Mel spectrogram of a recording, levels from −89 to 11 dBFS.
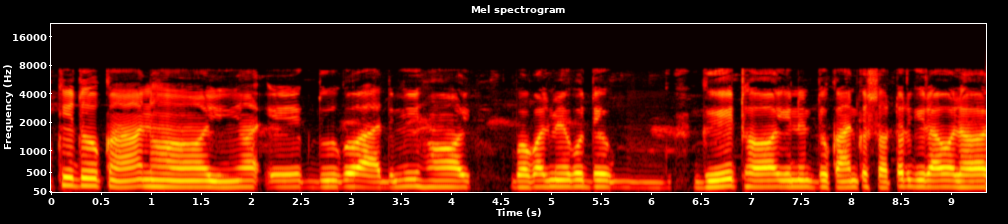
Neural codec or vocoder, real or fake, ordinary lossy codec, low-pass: none; real; none; 7.2 kHz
